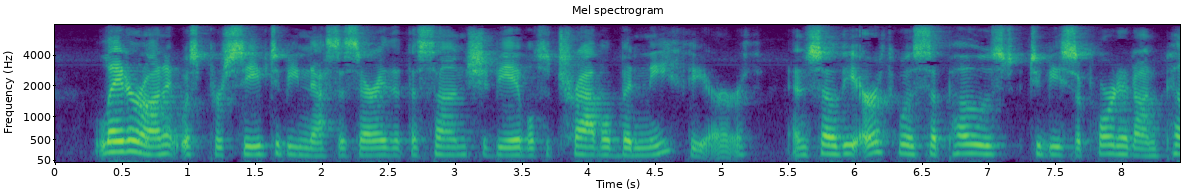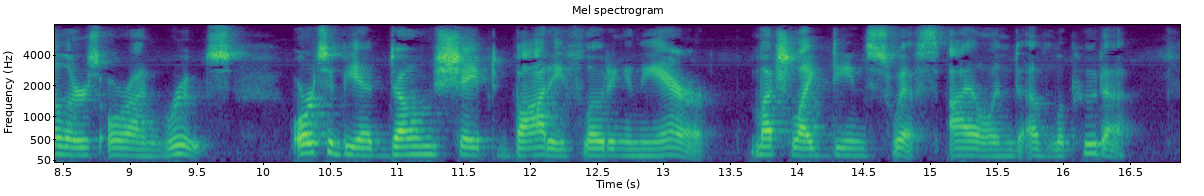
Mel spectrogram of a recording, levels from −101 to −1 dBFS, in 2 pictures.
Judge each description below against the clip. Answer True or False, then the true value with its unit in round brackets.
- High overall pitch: False (165 Hz)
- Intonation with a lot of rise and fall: False (2.6 semitones)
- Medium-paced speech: True (180 wpm)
